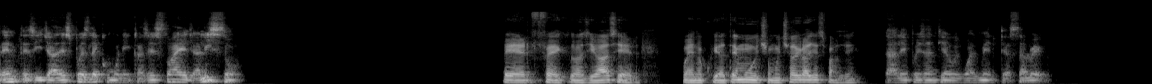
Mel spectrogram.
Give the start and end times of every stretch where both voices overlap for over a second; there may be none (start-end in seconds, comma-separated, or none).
none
